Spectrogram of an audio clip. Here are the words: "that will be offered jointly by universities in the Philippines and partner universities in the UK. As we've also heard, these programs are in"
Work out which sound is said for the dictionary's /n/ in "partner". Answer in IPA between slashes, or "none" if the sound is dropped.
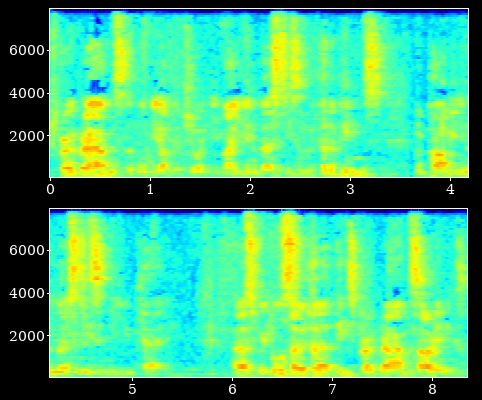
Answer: none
